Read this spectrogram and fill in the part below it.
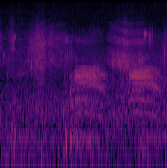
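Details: Crow flying across the sky over English countryside on a sunny summer morning at sunrise, giving two drawn-out hoarse caws about half a second apart, faint behind a steady outdoor hiss.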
